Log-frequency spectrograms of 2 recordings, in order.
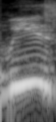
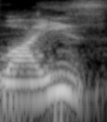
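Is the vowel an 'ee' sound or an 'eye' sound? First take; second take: ee; eye. First: The vowel is an 'ee' sound. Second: The vowel is an 'eye' sound. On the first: The speaker calls it wrong. "এটা অনেকে উইজ বলে ফেলো" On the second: The speaker calls it right. "এটা হবে ওয়াইজ"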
